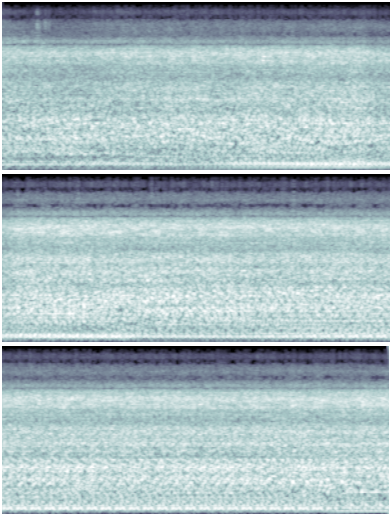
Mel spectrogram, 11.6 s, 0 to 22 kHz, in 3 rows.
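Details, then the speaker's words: Freightliner M2 diesel idling after replacing suspension control valves, heard from underneath: steady even idle, air tank still filling, no hiss or air bleeding; new valves holding, no air leak. "I don't hear it all making racket down here. I hear the I hear the a tank filling up. So, by now, this would have been bleeding, making a racket. So, I think we're good."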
